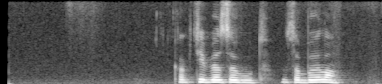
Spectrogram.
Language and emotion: Russian, neutral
